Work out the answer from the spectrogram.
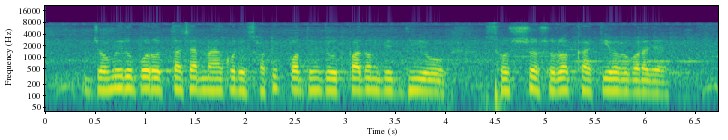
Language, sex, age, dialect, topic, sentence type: Bengali, male, 31-35, Jharkhandi, agriculture, question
